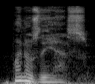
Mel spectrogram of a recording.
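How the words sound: It is said in a sad, downcast tone. "voy a utilizar un tono triste"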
